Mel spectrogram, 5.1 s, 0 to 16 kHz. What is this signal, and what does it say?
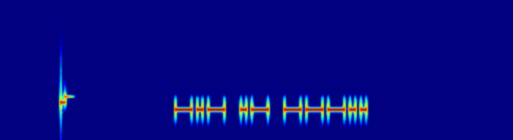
Morse code, heard as a keyed tone, about 22 wpm, 700 Hz. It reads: KA8
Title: USA Call Sign Prefixes - 22wpm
